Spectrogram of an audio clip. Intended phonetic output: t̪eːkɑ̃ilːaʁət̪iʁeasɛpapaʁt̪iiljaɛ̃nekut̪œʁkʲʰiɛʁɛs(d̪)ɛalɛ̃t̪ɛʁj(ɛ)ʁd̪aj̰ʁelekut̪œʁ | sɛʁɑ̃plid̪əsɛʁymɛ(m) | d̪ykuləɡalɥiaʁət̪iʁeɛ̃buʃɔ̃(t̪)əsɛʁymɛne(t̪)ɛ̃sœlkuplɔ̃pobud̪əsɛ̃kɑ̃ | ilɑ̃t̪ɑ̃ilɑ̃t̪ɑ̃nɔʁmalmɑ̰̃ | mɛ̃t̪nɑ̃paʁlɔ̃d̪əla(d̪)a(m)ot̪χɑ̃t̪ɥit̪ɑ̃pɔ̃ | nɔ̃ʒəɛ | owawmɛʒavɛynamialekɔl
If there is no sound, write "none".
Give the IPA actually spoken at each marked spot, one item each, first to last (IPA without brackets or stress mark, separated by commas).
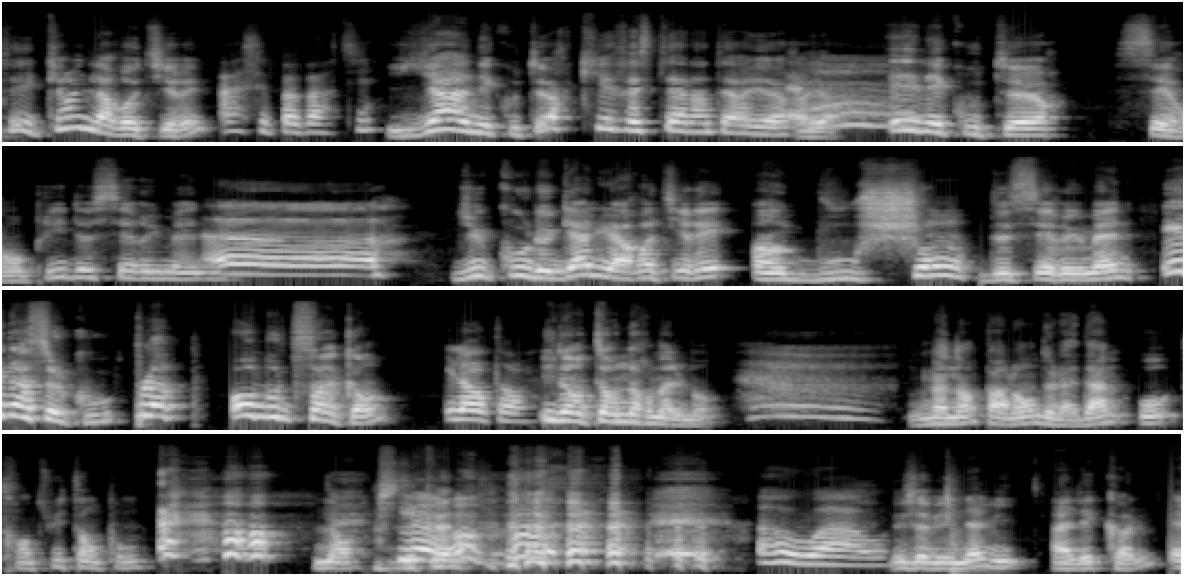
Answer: t̪, œ, n, d̪, d̪, d̪, m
